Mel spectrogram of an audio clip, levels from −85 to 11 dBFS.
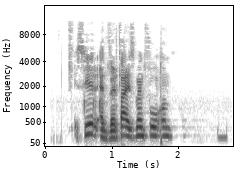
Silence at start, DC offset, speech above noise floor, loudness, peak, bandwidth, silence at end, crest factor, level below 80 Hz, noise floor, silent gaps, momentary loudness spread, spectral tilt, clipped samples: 0.35 s; under 0.1%; 46 dB; -17 LUFS; 0 dBFS; 11 kHz; 0.1 s; 20 dB; -56 dBFS; -63 dBFS; none; 17 LU; -5.5 dB/octave; under 0.1%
